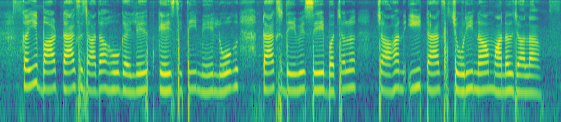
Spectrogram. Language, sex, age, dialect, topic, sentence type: Bhojpuri, female, 25-30, Western, banking, statement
